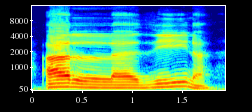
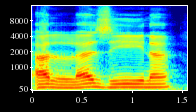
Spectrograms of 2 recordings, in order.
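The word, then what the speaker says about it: الَّذِينَ: Maka kita baca di sini alladzina. Kemudian pada lafal di sini hati-hati dalam pelafalan jangan dibaca allazina. Yang sering terjadi kesalahan adalah membacanya zal dengan zai.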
